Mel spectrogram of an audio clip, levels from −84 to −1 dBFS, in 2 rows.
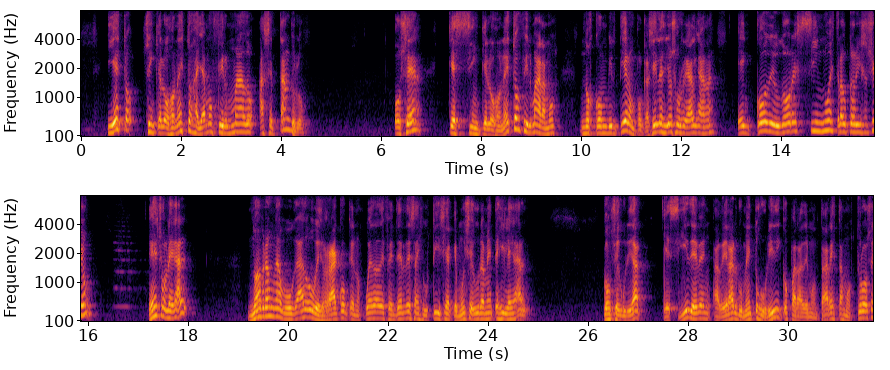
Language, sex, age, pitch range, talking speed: Spanish, male, 60-79, 130-185 Hz, 120 wpm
